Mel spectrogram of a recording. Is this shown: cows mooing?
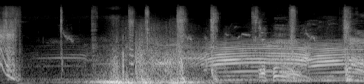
yes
